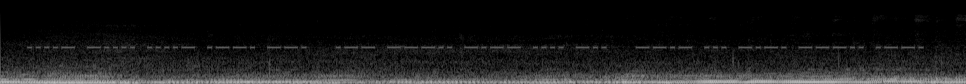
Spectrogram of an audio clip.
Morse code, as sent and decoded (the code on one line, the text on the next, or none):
....- -.... ....- .--. --. / .-- ---.. -.-- .... -.. / --.- ... -.-. ---.. .--.
464PG W8YHD QSC8P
